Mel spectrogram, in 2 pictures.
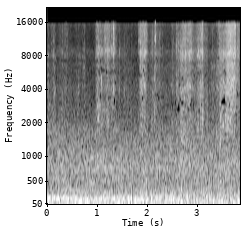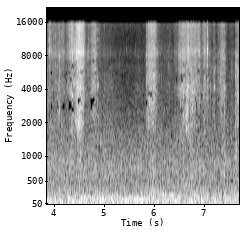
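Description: Dry leaves rustle and crackle as a small dog noses through them.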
